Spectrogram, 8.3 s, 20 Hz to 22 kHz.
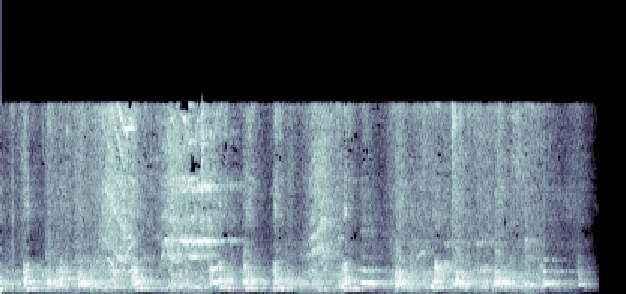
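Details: Irish Wolfhound at TLAC, recorded May 10, 2011 on a FlipShare camera, giving a steady run of loud, harmonic yelping barks and whines for about eight seconds while people coax it with calls of "hey buddy" and "come on".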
